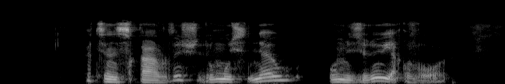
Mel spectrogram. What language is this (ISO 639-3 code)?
kab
